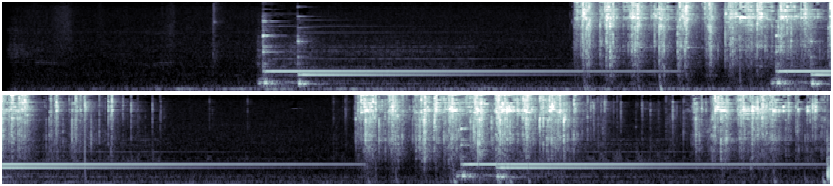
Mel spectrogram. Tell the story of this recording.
The doorbell rings a couple of times while I am jiggling my keys around.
